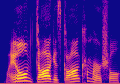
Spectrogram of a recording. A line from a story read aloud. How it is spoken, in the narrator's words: Charlie Brown wailed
